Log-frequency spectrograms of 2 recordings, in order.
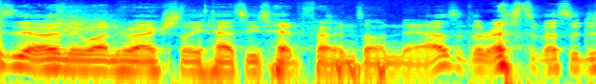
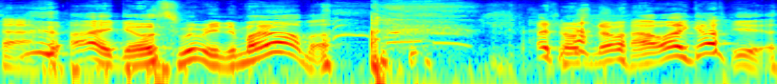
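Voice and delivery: higher goofy oblivious voice; mock insane character. Suggesting an insane self-aware character, goofy high voice. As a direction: play a cheerful lunatic. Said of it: "so you're just like".

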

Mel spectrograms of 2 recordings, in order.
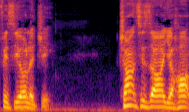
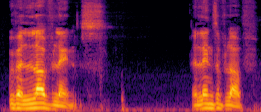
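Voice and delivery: calm guided meditation; 3 semitones lower than usual. Acted. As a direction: ease them gently into calm. Guides listeners into love lens.

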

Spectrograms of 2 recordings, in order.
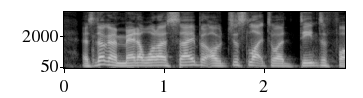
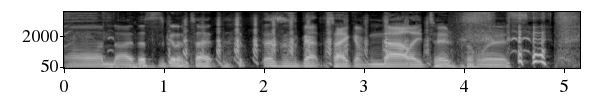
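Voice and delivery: laughing while talking; 4 semitones lower than usual. Real, not acted. Reader cracking up at story.

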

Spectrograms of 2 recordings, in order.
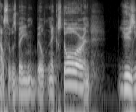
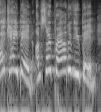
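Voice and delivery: proud encouragement; 13 semitones higher than usual. Retold or imitated. Cheering on stranger on phone.

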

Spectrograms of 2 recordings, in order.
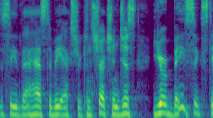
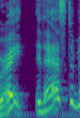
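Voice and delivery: high pleading; 11 semitones higher than usual. Real, not acted. Insisting, voice jumps high.

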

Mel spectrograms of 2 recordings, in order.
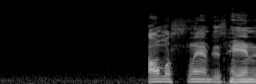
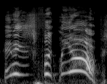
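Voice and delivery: high-pitched falsetto of a confused, flustered mom; faster than usual. Retold or imitated. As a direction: play the panicking mother, voice high and flustered. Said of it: "she's like".

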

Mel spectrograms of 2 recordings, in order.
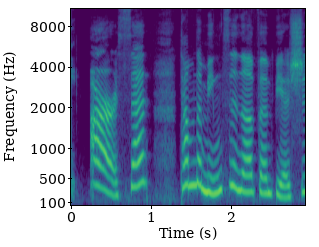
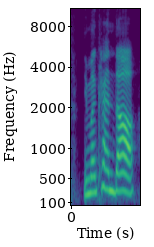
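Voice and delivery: usual speaking voice

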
